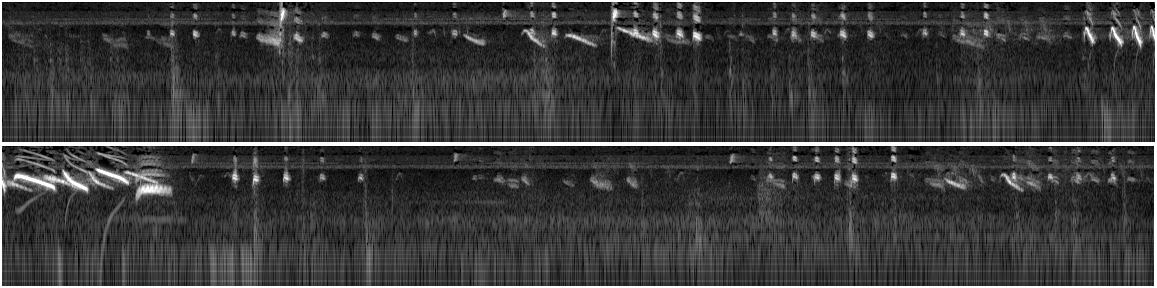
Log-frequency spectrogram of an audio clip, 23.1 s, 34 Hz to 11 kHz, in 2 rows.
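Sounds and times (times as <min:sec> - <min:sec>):
Green-winged Saltator whistling song in the bush: 0:01.1 - 0:07.1, 0:07.7 - 0:14.4, 0:18.8 - 0:23.0.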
